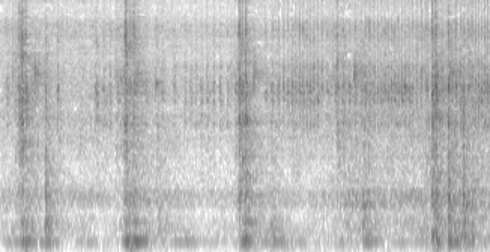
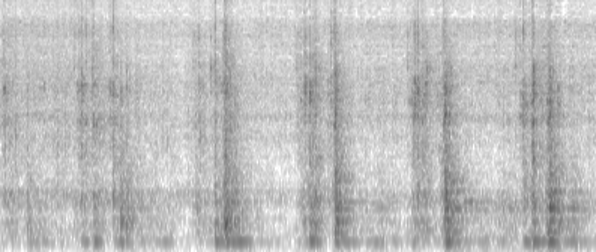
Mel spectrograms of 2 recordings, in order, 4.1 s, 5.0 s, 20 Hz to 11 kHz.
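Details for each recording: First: Fuji SL Limited road bike with Shimano Ultegra Di2 12-speed, rear derailleur just indexed (five upshifts), limits not yet set: crisp clicks about once a second as the chain steps cleanly across each sprocket to highest gear and back; normal shifting. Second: Fuji SL Limited road bike, Shimano Ultegra Di2 12-speed, testing freshly indexed rear shifting: rhythmic swishing scrape about once a second following wheel rotation, brake rubbing, separate from the chain.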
